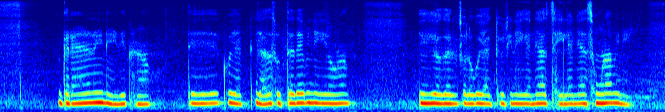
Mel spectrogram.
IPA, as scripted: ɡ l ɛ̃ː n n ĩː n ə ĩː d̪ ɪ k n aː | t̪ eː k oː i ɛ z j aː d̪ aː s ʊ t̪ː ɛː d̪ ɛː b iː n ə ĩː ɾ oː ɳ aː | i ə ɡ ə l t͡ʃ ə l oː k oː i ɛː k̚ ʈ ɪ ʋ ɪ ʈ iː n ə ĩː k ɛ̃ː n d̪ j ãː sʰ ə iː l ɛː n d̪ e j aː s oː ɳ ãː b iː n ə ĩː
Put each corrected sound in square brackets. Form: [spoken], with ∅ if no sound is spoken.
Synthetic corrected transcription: ɡ [ɾ] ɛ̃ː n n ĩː n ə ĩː d̪ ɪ [kʰ] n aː | t̪ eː k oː i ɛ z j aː d̪ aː s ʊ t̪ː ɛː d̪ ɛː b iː n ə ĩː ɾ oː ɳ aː | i ə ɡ ə [ɾ] t͡ʃ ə l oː k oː i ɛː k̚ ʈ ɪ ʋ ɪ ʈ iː n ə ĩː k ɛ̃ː n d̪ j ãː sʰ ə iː l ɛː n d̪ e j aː s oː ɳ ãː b iː n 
